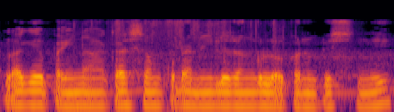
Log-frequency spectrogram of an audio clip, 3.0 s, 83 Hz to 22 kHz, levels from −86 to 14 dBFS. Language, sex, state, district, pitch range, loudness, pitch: Telugu, male, Andhra Pradesh, Sri Satya Sai, 110-120 Hz, -15 LUFS, 115 Hz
